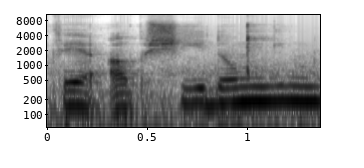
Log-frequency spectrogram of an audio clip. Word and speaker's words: Verabschiedung: ففير ده المقطع الاول، فمادام اخر المقطع اور وقبلها حرف متحرك مش هننطق الار، تنطق كانها كده فيع، او كانك بتحط فاو يعني كانك بالانجليزي VEA، كأن شلنا الار وحطينا يعني، فتبقى فيا Verabschiedung.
